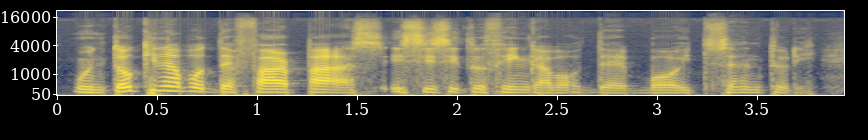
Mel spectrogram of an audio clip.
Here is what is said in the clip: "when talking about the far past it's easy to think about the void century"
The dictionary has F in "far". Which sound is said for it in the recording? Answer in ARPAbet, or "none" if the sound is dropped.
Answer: F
